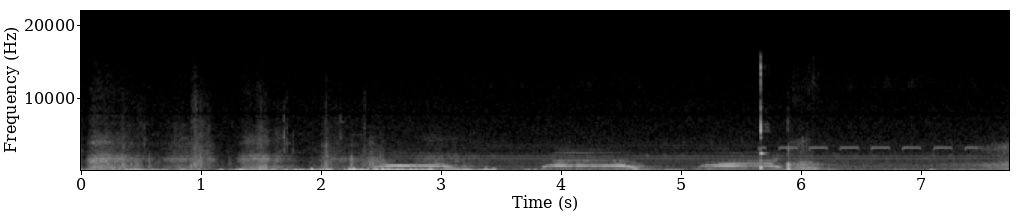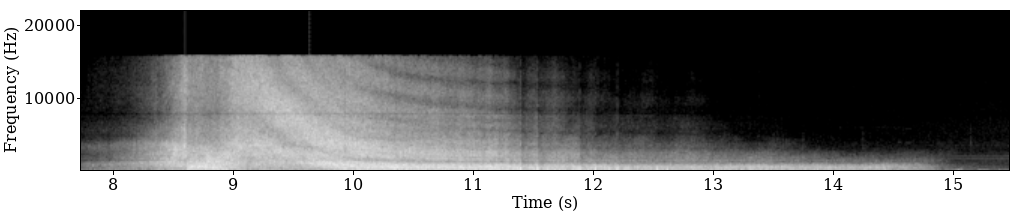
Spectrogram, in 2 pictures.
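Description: A large sugar-propellant rocket motor, the Phoenix, ignites after a few tonal beeps and roars loudly for several seconds, a broad rushing blast that swells and then slowly fades as it climbs away.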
